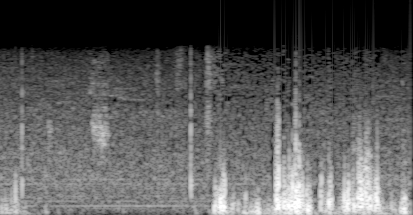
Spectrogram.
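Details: Nestling great blue herons begging while an adult feeds them at a Chesapeake nest: near silence with a low hum at first, then from about two seconds harsh, noisy squawks build into a loud, ragged cluster.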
